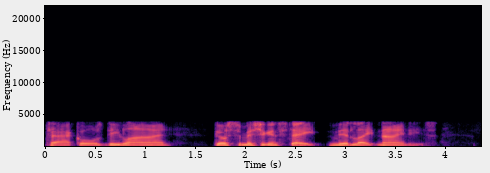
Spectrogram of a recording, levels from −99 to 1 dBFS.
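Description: iLBC codec throughout this speech clip: the band stops near 3.8 kHz, and independently coded 30 ms frames leave the speech plainly rough and synthetic, which fits 13.33 kbps.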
